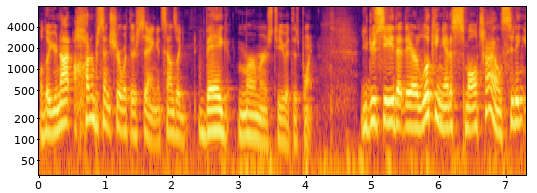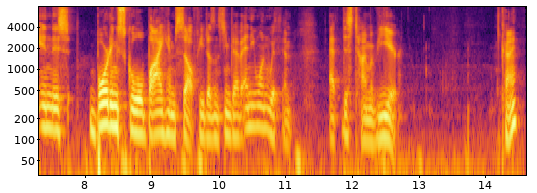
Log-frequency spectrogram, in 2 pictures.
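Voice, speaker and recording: A man's voice: medium pitch, animated, normal speed. A man narrating a tabletop role-playing game as game master, informal and joking, often interrupting himself.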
